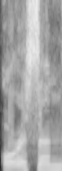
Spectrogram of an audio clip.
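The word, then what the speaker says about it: Øresund: know, explorational group and you're doing is it pronounced Orrison Space Collective.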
